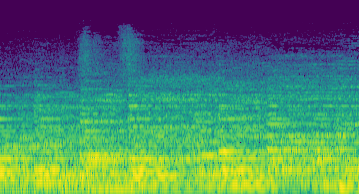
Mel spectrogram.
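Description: Church congregation singing a hymn together, in slow held notes that change about once a second.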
